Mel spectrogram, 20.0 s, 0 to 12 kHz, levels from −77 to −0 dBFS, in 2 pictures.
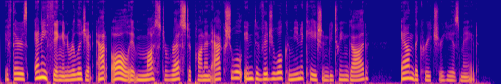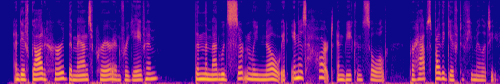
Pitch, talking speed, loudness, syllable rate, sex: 195 Hz, 155 wpm, -19 LUFS, 4.7 syllables/s, female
